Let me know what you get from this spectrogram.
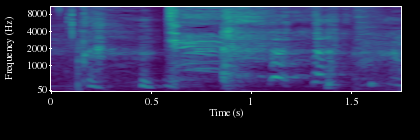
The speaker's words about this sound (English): Stop coughing. I can't.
